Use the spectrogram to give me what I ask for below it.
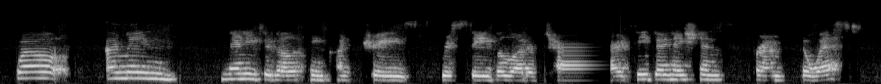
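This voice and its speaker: Recorded dry and close with no echo, a woman with an Australian accent talks at a medium pitch with ordinary pitch variation. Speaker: fashion blogger and clothing brand founder. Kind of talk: casual interview chat. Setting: video call. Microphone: crusty audio over video call.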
